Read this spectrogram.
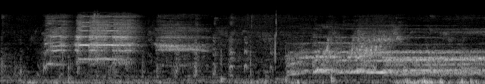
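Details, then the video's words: Two Rosecomb bantam roosters, free-ranging show birds, crowing in a duet: a harsh, harmonic crow rising and holding for about two seconds, brief lower notes between, and low background rumble throughout. "The Smallest Breed of Rooster Crowing Duet"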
